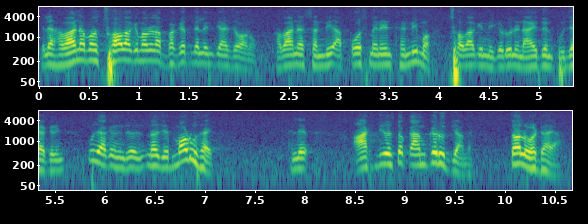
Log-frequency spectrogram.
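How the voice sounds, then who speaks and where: A man from Gujarat, a monk telling stories in a lively sermon and acting out what others said. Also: fairly high pitch, fast talker, slight background noise. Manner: lively, acts out quoted speech. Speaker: monk preacher. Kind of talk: storytelling sermon. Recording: dull lo-fi recording.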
